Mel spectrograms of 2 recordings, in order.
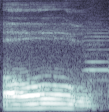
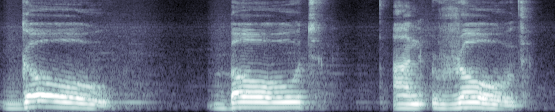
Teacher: it's a combination of an O and soft U. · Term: long vowels O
